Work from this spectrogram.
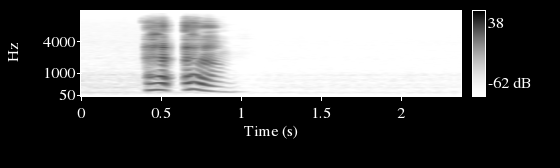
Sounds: Throat clearing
